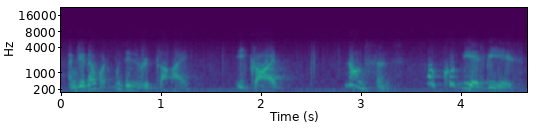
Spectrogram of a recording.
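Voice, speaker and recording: Suspicious formal gentleman in old radio drama, lively pitch swings, dull hissy sound. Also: normal speed. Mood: resolute. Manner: formal, probing, insistent. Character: suspicious, determined gentleman investigating a friend's disappearance. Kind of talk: 1950s radio crime drama acting.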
